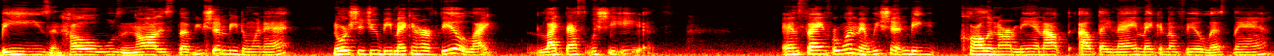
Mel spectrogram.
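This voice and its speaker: A woman speaks at a fairly low pitch and a moderate pace, with ordinary pitch variation. Audible room echo surrounds her voice. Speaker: vlogger giving relationship advice. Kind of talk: casual monologue. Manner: loud.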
